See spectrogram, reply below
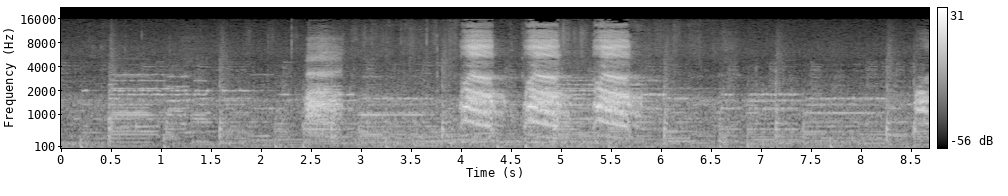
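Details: Crows at the Steinrevier site on 6 January 2022: a few harsh, rasping caws, three loud ones close together in the middle, over steady background music.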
